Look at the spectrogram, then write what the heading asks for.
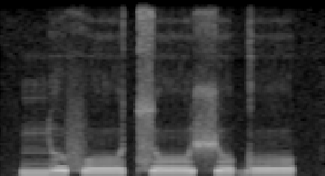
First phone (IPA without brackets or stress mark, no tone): ɲ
